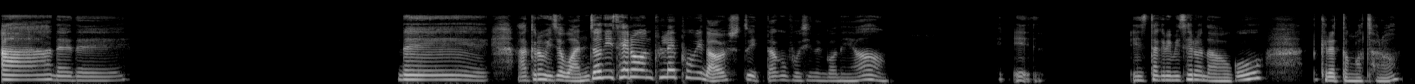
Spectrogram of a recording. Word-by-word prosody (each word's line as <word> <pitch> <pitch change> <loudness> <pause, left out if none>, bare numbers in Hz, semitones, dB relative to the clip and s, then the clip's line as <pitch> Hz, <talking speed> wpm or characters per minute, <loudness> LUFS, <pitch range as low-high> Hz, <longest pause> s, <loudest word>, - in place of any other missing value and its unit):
아 220 0 +5
네네. 185 +1 -6 2.7
네. 215 -3 +1 0.3
아 185 +1 0
그럼 230 +2 +3
이제 200 0 +1
완전히 195 - +4
새로운 340 0 +6
플랫폼이 325 -3 0
나올 180 0 +4
수도 215 - -3
있다고 190 +1 -4
보시는 180 -2 -10
거네요. 165 +3 -4 1.1
이 - - -20
인 - - -7 1.0
인스타그램이 195 +1 -2
새로 215 0 +2
나오고 190 - 0 0.6
그랬던 170 -2 0
것처럼? 160 +6 -4
200 Hz, 215 characters per minute, -26 LUFS, 180-225 Hz, 2.7 s, 새로운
